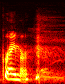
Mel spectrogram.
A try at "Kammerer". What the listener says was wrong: There's no R before the A, though.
